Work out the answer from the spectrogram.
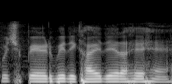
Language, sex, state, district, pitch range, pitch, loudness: Hindi, male, Uttar Pradesh, Muzaffarnagar, 130-135 Hz, 130 Hz, -14 LUFS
